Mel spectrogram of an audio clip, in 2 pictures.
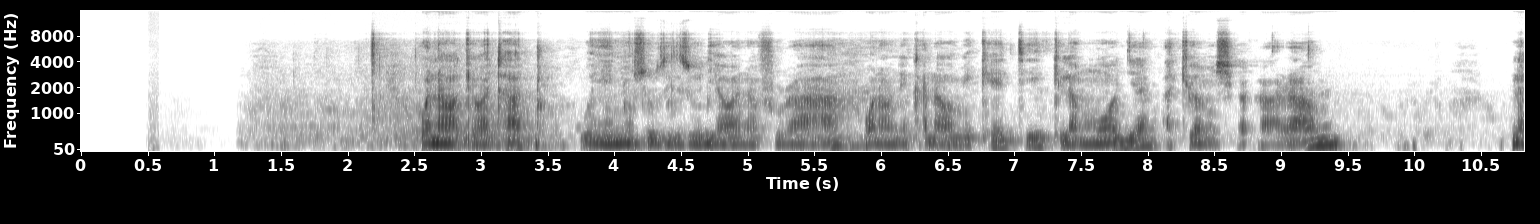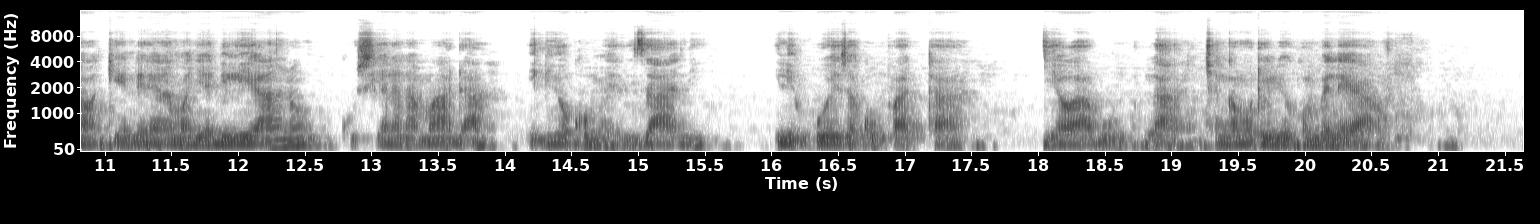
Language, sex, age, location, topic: Swahili, male, 25-35, Dar es Salaam, education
